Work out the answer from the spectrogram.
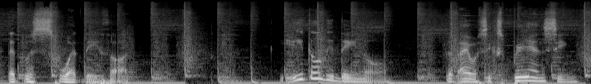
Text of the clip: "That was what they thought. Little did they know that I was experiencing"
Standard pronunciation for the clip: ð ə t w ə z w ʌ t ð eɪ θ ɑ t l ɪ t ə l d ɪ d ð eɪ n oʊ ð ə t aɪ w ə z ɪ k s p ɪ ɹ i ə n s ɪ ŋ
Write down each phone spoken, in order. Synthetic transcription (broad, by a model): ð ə t w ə s w ʌ t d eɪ θ ɑ t l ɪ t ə l d ɪ d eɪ n oʊ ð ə t aɪ w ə s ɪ k s p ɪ ɹ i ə n s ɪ ŋ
